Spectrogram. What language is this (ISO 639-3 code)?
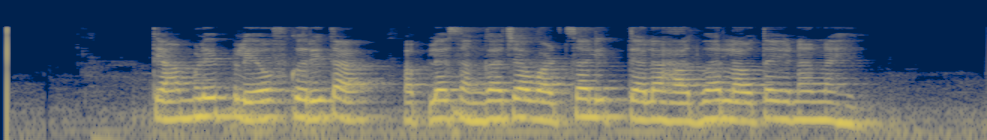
mar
